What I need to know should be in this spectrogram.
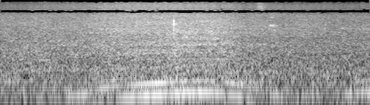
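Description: A car climbs a hill with its engine revving.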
